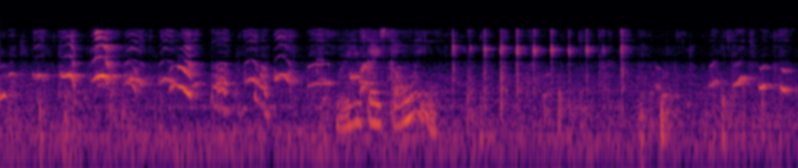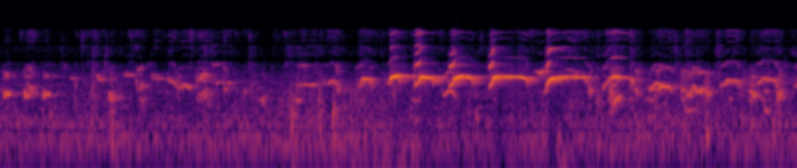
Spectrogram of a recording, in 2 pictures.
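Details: Layla's Rhodesian Ridgeback pups, three weeks old, whine during feeding time: rising and falling squeaky whimpers, a low moaning cry near four seconds, then a louder run of sharp, repeated high whines toward the end.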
